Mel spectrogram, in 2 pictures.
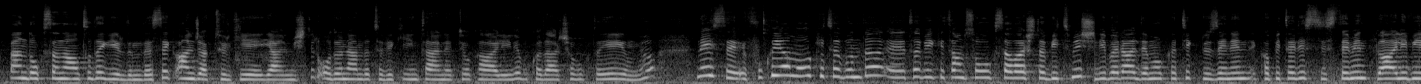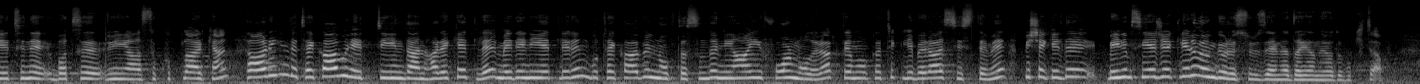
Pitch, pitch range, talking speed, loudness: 280 Hz, 250-315 Hz, 130 wpm, -24 LUFS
